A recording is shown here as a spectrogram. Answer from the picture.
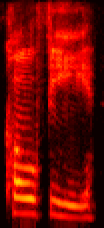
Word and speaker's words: Ko-fi: Here's something that says it rhymes with no fee. So it's Ko-fi.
